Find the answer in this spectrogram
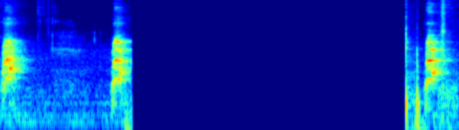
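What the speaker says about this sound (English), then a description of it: "Sorry, my dog's barking" A small Yorkie dog barks in short yappy bursts, two sharp barks early, then a long silence and a final cluster of quick yips, fairly close and indoors.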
